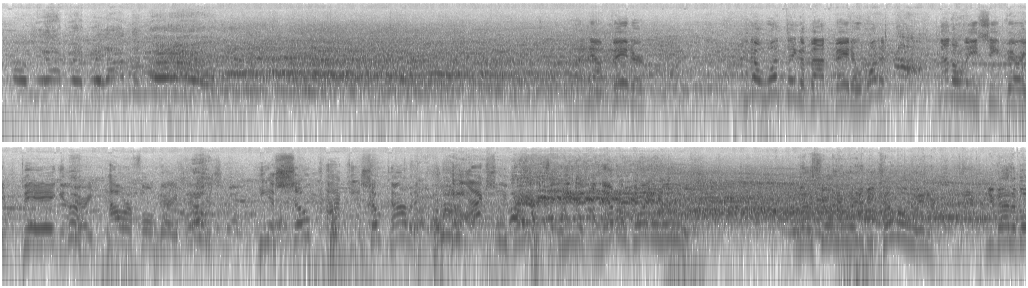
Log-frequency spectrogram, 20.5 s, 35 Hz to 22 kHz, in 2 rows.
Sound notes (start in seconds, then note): 3.4 crowd cheering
